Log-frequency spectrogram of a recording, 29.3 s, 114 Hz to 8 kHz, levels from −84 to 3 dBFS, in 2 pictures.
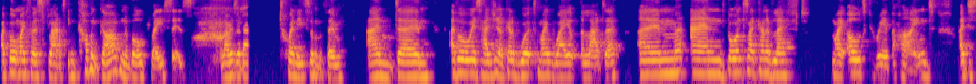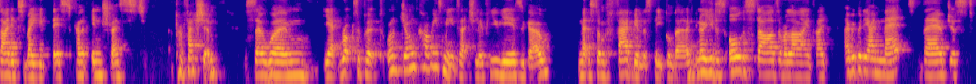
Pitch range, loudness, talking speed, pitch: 175-200 Hz, -16 LUFS, 180 wpm, 180 Hz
